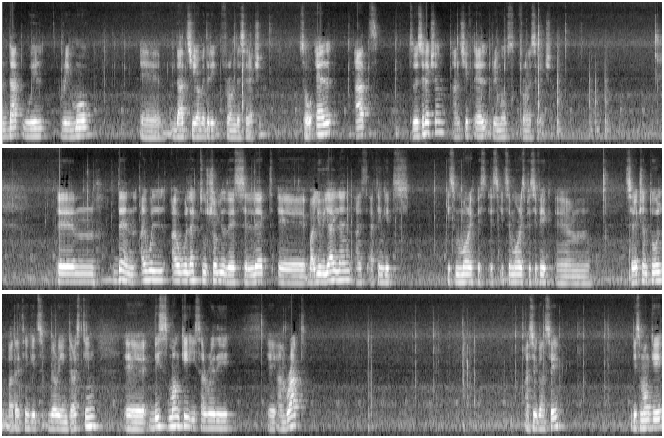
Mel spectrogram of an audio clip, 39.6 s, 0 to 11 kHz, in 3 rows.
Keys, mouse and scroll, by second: 0.6 shift+l, 1.2 shift+l, 4.6 shift+l, 6.5 l, 6.9 l, 7.3 l, 7.8 l, 9.4 shift+l, 9.7 shift+l, 10.0 shift+l, 10.3 shift+l, 13.2-14.4 scroll down 11, 14.4 shift+middle click, 15.0-15.6 scroll up 4, 15.6 shift+middle click, 16.2-17.0 scroll up 2, 17.0 shift+middle click, 17.4-18.0 scroll up 5, 18.0 shift+middle click, 18.3-18.7 scroll up 2, 18.7 Tab, 19.0 click, 20.0 KP_Decimal, 20.6-21.1 scroll up 1, 21.1-25.3 middle drag, 26.6 Tab, 27.1 middle click, 27.9 click, 32.1 click, 34.6 middle click, 35.5 a, 35.7 KP_Decimal, 36.6-39.6 middle drag.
